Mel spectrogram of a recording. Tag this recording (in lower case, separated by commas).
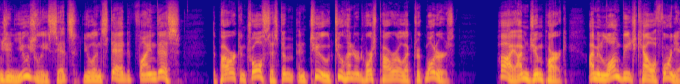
speech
